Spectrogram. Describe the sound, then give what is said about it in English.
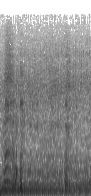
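A big local truck from Ohio driving past, heard as a low, throbbing engine rumble with a steady hum that swells slightly early on and again later in the short stretch. “There goes Bubba with his big truck.”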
